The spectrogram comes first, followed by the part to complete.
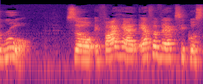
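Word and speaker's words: f(x): y out for an f ofx and this is pronounced F ofx okay it is not a multiplication symbol in the past we've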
